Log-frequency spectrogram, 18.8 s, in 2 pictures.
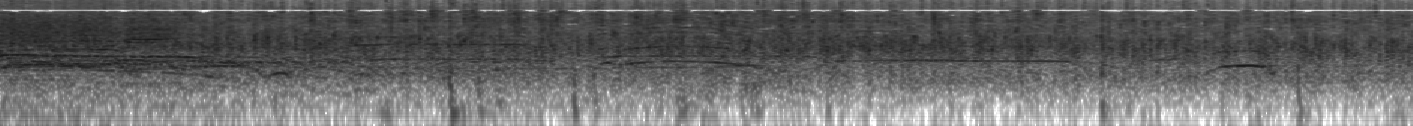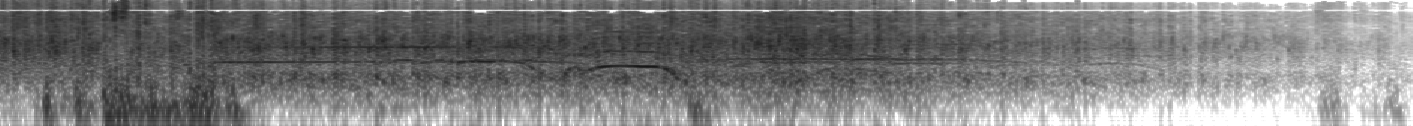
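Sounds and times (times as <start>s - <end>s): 
whoops and shouts: 0.0s - 8.6s, 10.6s - 14.2s
large crowd applauding: 0.0s - 18.8s.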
